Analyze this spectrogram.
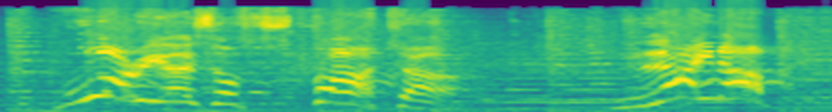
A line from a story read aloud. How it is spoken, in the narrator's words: He shouted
